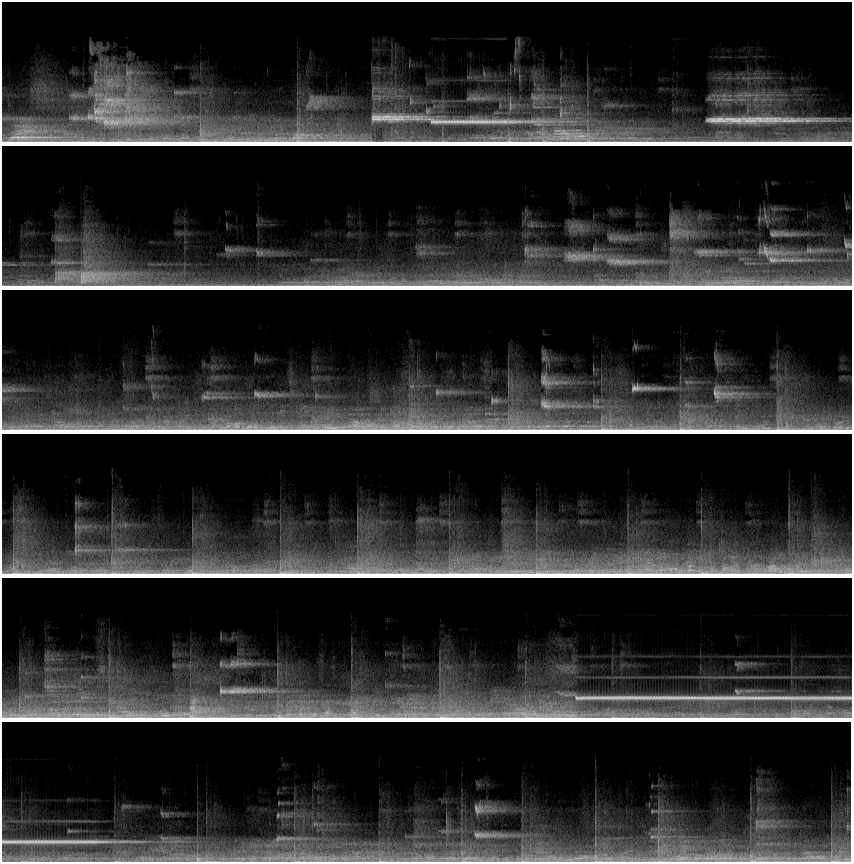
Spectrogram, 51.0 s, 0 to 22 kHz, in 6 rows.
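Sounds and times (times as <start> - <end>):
sneakers squeaking: 0.0 - 50.9.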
